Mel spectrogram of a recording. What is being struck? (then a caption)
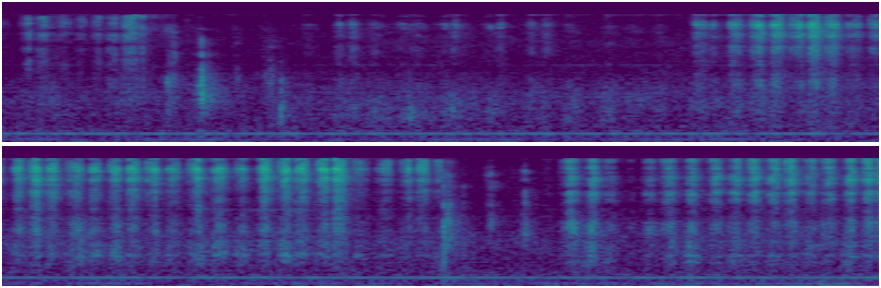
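Wooden colored pencil on a paper page. A wooden green colored pencil is rubbed in coloring strokes across a thin paper page of a coloring book lying flat on a table. Soft, papery scratching starts light and sparse, then grows denser and brighter about halfway through, over a steady low hum.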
